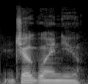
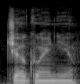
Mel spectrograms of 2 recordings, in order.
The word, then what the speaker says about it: Zhou Guanyu: I'm going to butcher his name, and I don't want to butcher the Chinese guy's name. Oh, Yeah. Zhou Guanyu. Wow. Can you say that again for me? Zhou Guanyu.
